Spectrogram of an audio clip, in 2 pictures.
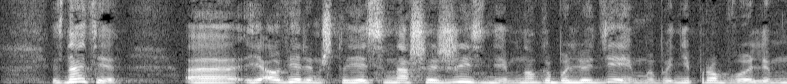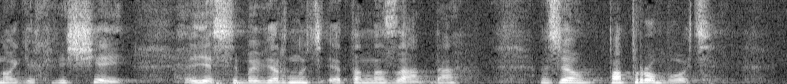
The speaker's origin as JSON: {"language": "Russian", "region": "Bryansk Oblast", "country": "Russia", "tie": "born or raised there", "said": "Я сам родом из Брянской области."}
